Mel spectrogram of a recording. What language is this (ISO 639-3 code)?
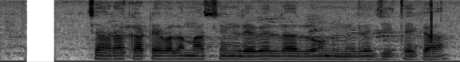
mag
